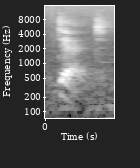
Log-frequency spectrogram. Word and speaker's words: debt: 发出来的，它叫做 debt。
